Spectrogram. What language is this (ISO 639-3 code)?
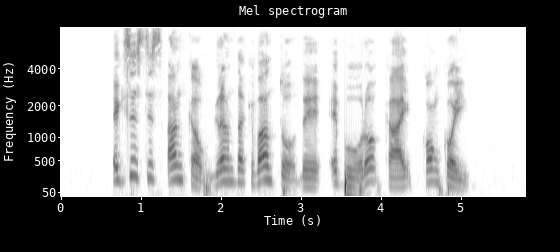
epo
